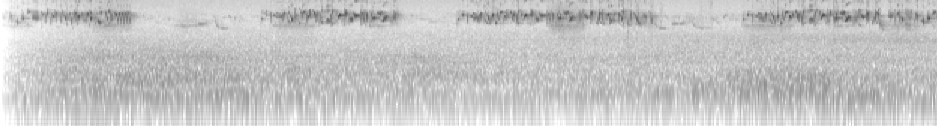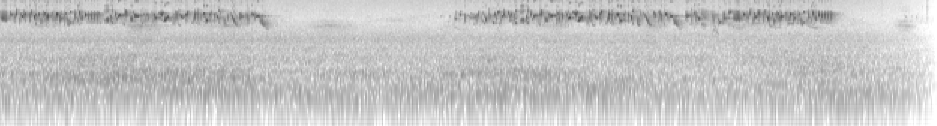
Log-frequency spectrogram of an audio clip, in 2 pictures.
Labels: What kind of animal can be heard here?
bird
